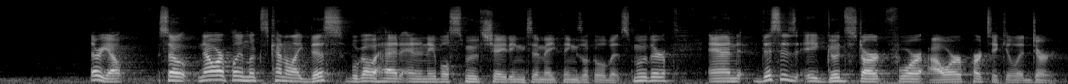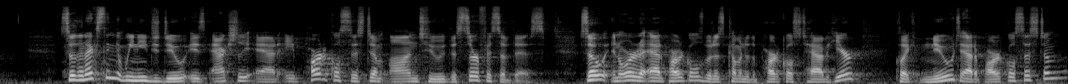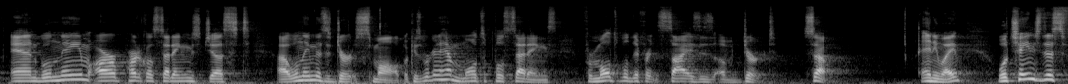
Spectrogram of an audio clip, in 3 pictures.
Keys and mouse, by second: 0.1-0.6 middle drag, 0.8 middle drag, 1.2 middle click, 5.6 click, 8.6 middle click, 11.5-23.3 drag, 25.0 l.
